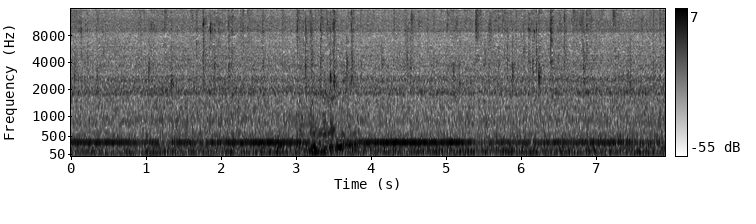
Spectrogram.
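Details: Booster pump during commissioning, pressure set to start at 2 and 2.5: a steady even hum over flowing water with no knocks or rattles; normal running.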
